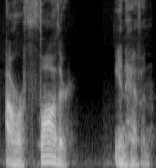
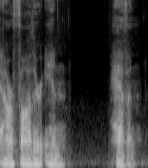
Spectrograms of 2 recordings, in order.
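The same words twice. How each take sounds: First: The stress falls on the word Father. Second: The stress falls on the word heaven.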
